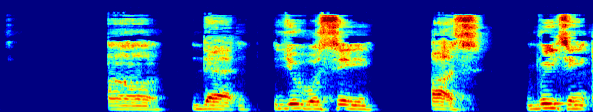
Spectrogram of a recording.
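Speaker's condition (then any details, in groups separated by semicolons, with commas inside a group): Sporadic ALS; must speak slower and carefully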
